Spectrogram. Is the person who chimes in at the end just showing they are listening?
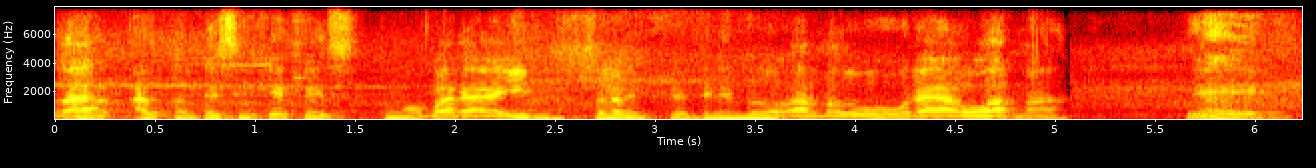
Yes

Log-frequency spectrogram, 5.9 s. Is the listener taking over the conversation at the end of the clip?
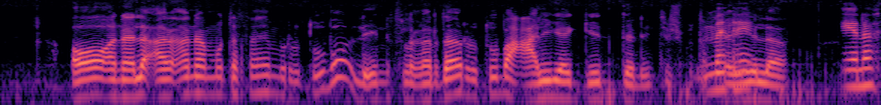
Yes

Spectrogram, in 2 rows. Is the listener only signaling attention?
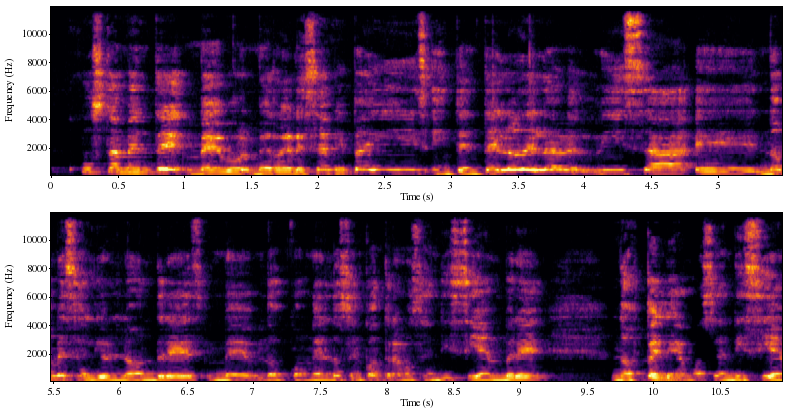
Yes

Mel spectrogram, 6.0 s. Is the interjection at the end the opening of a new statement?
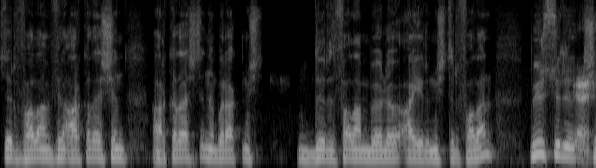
No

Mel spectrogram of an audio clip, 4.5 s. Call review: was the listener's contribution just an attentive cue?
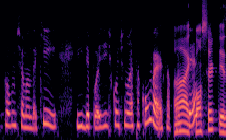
No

